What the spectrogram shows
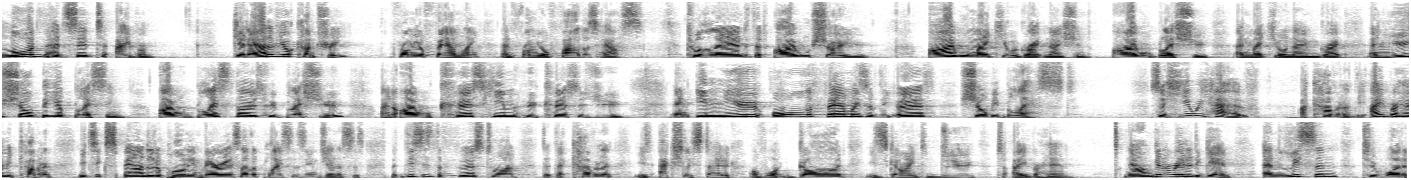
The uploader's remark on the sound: It was preached at Esperance Church of Christ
